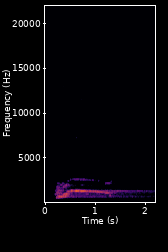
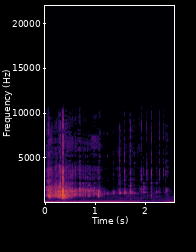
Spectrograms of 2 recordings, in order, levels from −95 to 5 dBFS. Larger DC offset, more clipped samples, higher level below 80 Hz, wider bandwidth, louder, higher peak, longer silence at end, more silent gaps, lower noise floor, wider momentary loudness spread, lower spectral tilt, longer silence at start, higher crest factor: neither; neither; second, under -90 dBFS vs -60 dBFS; second, 2.7 kHz vs 11 kHz; about the same, -42 LUFS vs -41 LUFS; second, -28 dBFS vs -16 dBFS; first, 0.7 s vs 0 s; neither; first, -76 dBFS vs -63 dBFS; second, 16 LU vs 22 LU; second, 12.5 dB/octave vs -2.5 dB/octave; first, 0.2 s vs 0 s; second, 18 dB vs 28 dB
